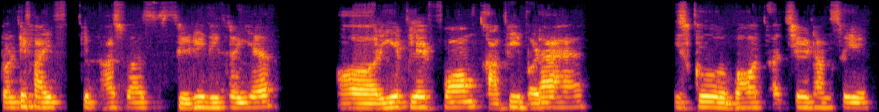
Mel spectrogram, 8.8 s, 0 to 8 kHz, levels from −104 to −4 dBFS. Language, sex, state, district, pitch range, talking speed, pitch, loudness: Hindi, male, Bihar, Gopalganj, 130-140 Hz, 135 wpm, 135 Hz, -17 LUFS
